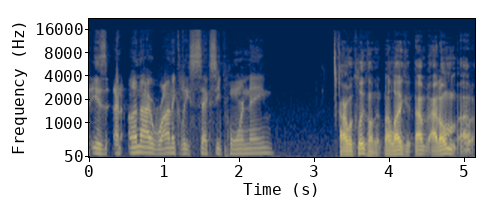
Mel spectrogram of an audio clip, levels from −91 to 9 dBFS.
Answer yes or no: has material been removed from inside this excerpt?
no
